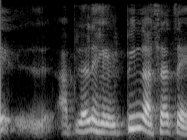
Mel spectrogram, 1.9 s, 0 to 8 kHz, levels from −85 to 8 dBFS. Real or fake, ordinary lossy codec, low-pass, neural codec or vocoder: fake; none; 7.2 kHz; codec, 16 kHz, 2 kbps, FunCodec, trained on Chinese and English, 25 frames a second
